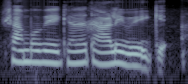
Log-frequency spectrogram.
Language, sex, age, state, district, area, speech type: Malayalam, female, 45-60, Kerala, Pathanamthitta, rural, spontaneous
